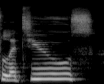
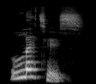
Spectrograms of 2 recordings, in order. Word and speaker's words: lettuce: ну дальше нас салат говорят мэтьюз lotus на самом деле тоже там все очень просто два слова всего лишь it's lattice все больше ничего нет так же посложнее наши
